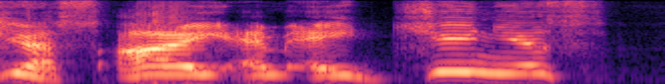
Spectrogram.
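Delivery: booming, very loud, very high, very slow triumphant cheer. Voicing a character whose device works at last: cheering. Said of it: "and he cheers".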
